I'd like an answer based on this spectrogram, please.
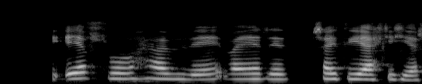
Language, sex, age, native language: Icelandic, female, 12, Icelandic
